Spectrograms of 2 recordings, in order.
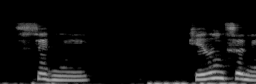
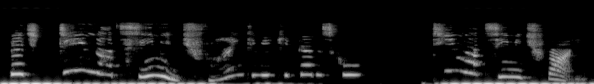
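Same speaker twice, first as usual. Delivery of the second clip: high, loud sarcastic outburst; student mocking the principal's cheerleading excuse, yelling high and loud; furious rant; 7 semitones higher, 8 dB louder than usual. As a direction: let the principal have it, sneering and shouting. Mock ranting at the principal.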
